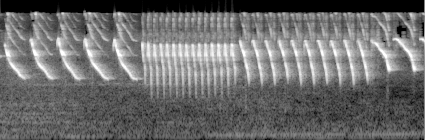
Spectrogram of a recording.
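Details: Canary song played to stimulate singing: repeated falling whistled notes, a dense rapid rattling trill, then quick downslurred notes about four per second.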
